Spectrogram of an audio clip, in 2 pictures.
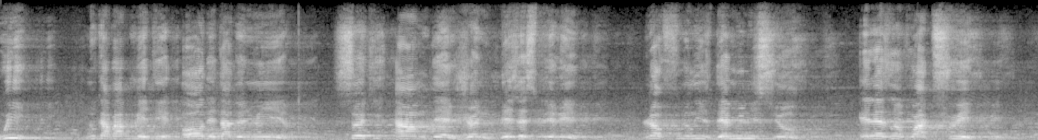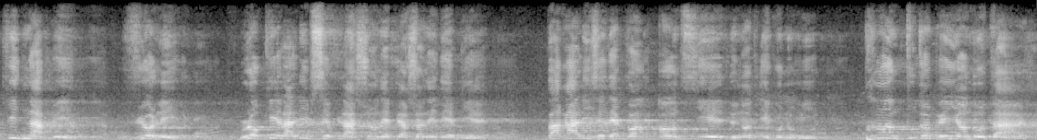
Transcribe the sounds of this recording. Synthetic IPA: wi | nũkapabmet̪eɔʁd̪et̪ad̪ənɥiʁ | søkʲiaʁmd̪ɛʒœnd̪ezɛspeʁe | lœʁfuʁnisd̪ɛmynisjɔ̃ | elɛzɑ̃vwat̪ɥe | kʲid̪nape | vjole | blɔkelalibsiʁkʲylasjɔ̃d̪ɛpɛʁsɔned̪ɛbjɛ̃ | paʁalized̪ɛpɑ̃ɑ̃t̪jed̪ənɔt̪χekonomi | pχɑ̃d̪ʁt̪ut̪ɛ̃peiɑ̃not̪aʒ

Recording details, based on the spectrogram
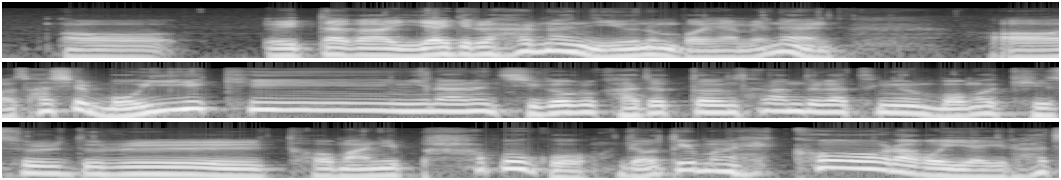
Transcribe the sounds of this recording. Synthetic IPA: ʌ | ɯit͈aɡaijaɡiɾɯɭɦanɯniunɯnmwʌɲamjʌnɯn | ʌsʰaɕʰiɭmoiekʰiŋiɾanɯnt͡ɕiɡʌbɯɭkad͡ʑʌt̚t͈ʌnsʰaɾamdɯɭɡatʰɯnŋɡjʌŋɯnmwʌŋɡakisʰuɭdɯɾɯɭtʌmaɲipʰaboɡoiɡeʌt͈ʌkʰemonnɦe̞kʰʌɾaɡoijaɡiɾɯɭɦad͡ʑ

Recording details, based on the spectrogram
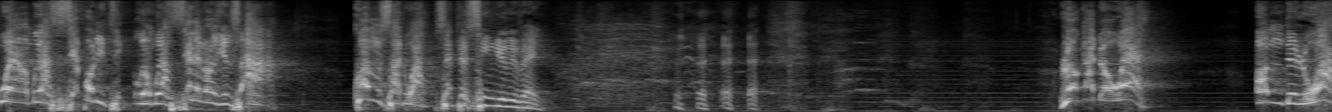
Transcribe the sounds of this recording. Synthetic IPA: wɛ̃ãbʁasepolitikãbʁaselevɑ̃ʒilsaa̰ | kɔmsadwa̰sɛp̚t̪ɛsĩŋdeʁivɛ̰j | lɔkadowɛ | ɔmd̪əlwa

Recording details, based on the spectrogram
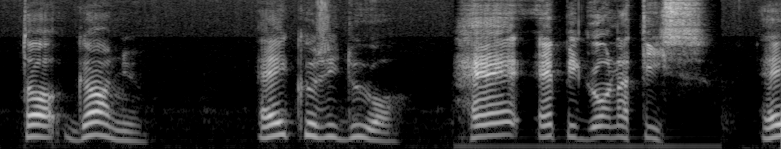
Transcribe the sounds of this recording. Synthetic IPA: t̪ɔɡɔnu | ɛjkozid̪uo | hɛːepiɡɔnat̪is | ɛ

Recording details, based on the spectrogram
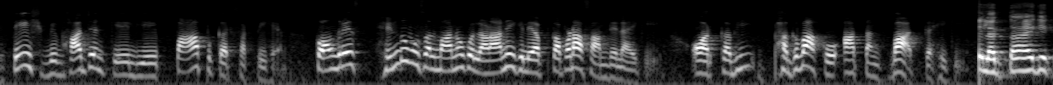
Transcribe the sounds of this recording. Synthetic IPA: d̪eːʃʋɪbʱaːd͡ʒənkeliepaːpkɐɾsɐk̚t̪iɦɛ̰ː | kɔ̃ːŋɡɾeːs | hɪ̃nd̪umʊsəlmaːnõkolɐɽ̃aːnekelieɐb̚kɐpɽasaːmnela̰ːḛːɡḭː | ɔːɾkɐbʱi | bʱɐɡʋakoʔaːt̪ə̃ŋkʋaːd̪kɐɦḛːɡḭːlɐɡ̚t̪aɦɛki

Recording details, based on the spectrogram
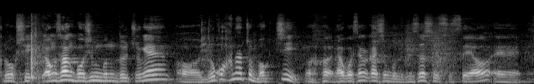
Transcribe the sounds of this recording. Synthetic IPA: kɯɾɦok̚ɕ͈ijʌŋs̬ʰaŋboɕ̬ʰinbundɯɭt͡ɕuŋe̞ʌjoɡoɦanat͡ɕomːʌk̚t͡ɕ͈iʌɾaɡosʰeŋɡakʰaɕʰinbundɯɾis͈ʌs͈uis͈uis͈ejoje̞

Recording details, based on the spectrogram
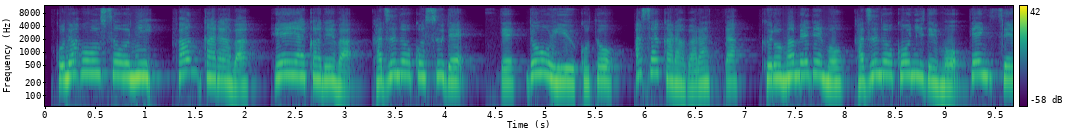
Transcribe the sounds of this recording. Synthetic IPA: ko̞no̞ɦo̞ːso̞ːɲ̟iɸãŋkaɾaβahe̞ːjakad̪e̞βakazɨno̞ko̞sɨd̪e̞ | t̪ːe̞d̪o̞ːjɯ̟ːko̞t̪o̞asakaɾaβaɾat̪ːakɯ̟ɾo̞mame̞d̪e̞mo̞kazɨno̞ko̞ɲ̟id̪e̞mo̞t̪ẽ̞ɰ̃seː

